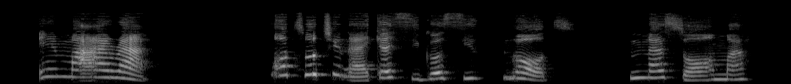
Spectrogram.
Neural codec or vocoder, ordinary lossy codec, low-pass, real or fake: codec, 24 kHz, 0.9 kbps, WavTokenizer, medium speech release version 2; none; none; fake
